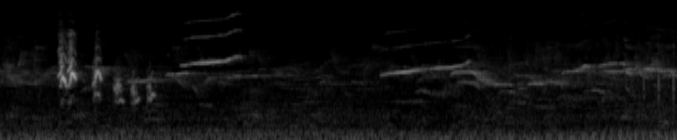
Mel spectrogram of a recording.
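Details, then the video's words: Master recording of a champion Oriental magpie-robin: a quick flurry of sharp high chirps and short notes, then long, thin, sliding whistles that rise and fall over a faint low hum. "masteran suara kacer juara"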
